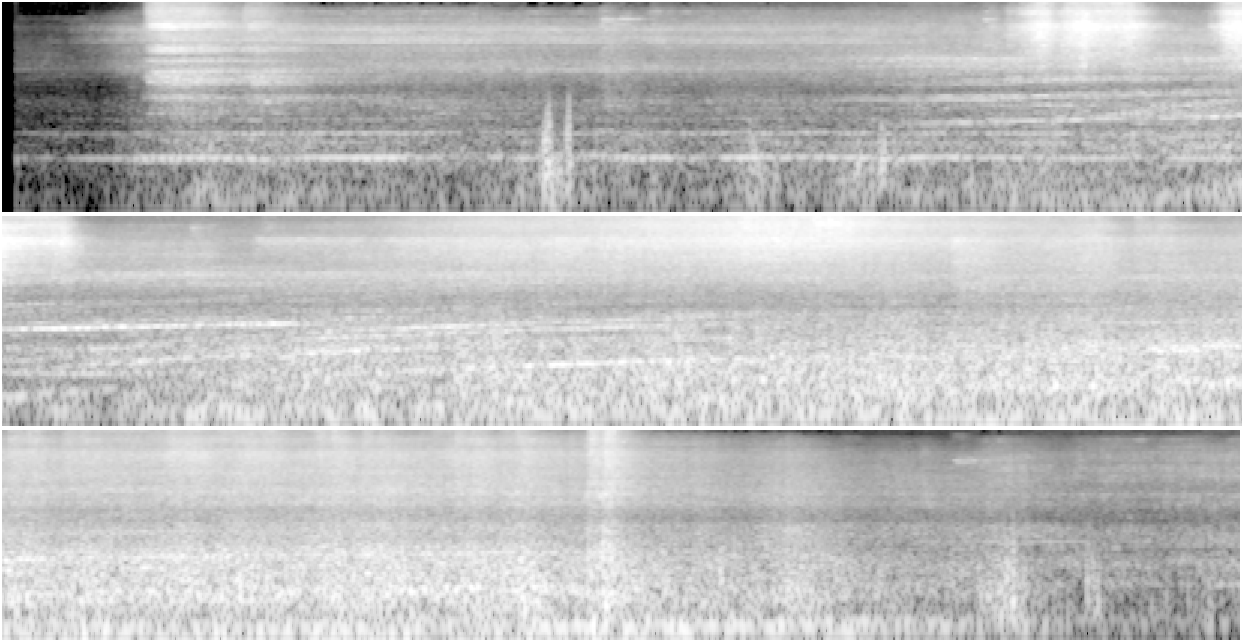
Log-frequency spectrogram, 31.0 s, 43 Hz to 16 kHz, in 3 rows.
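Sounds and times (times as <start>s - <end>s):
train wheels on rails: 1.2s - 27.7s.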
